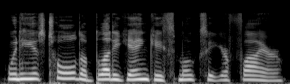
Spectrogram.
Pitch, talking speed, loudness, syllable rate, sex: 215 Hz, 225 wpm, -16 LUFS, 5.1 syllables/s, female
